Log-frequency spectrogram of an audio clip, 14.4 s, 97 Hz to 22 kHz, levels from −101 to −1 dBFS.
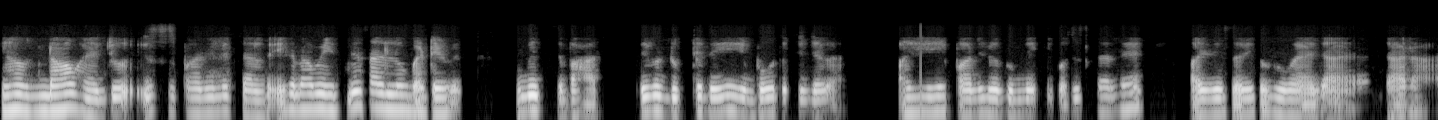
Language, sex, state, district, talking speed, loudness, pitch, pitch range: Hindi, male, Uttar Pradesh, Etah, 205 wpm, -21 LUFS, 140 Hz, 130-150 Hz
